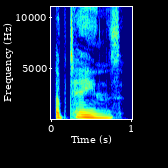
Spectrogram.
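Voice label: "obtains", American English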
